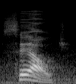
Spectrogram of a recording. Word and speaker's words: cout: Se fala cout, é assim mesmo que se pronuncia.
